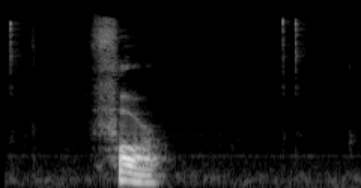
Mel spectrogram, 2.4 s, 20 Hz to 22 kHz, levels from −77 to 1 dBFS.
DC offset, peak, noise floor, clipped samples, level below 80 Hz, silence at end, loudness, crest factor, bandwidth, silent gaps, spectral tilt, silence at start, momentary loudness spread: under 0.1%; -2 dBFS; -60 dBFS; under 0.1%; -64 dBFS; 1.35 s; -18 LUFS; 22 dB; 16.5 kHz; none; -6.5 dB/octave; 0.65 s; 26 LU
